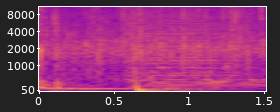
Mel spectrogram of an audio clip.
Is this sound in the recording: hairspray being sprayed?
no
